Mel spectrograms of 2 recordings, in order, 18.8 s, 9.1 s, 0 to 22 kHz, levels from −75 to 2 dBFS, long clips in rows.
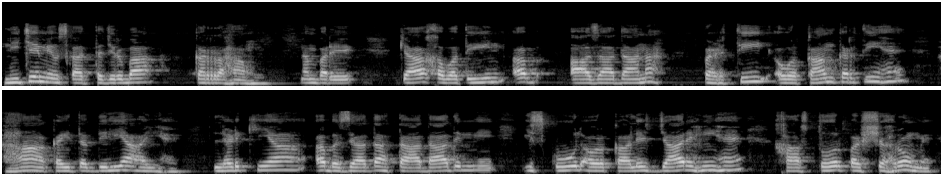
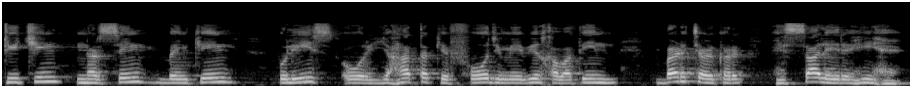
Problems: none marked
